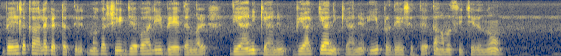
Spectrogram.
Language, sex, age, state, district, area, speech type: Malayalam, female, 60+, Kerala, Palakkad, rural, read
